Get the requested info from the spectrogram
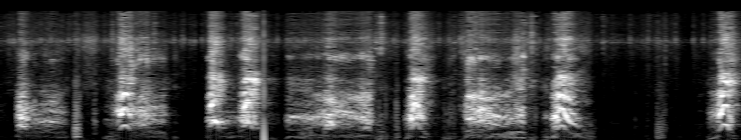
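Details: A Jindo dog in a snowy rural Korean backyard, playing with its family (mate and daughter), gives short, harsh barks and yips in bursts about once a second.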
